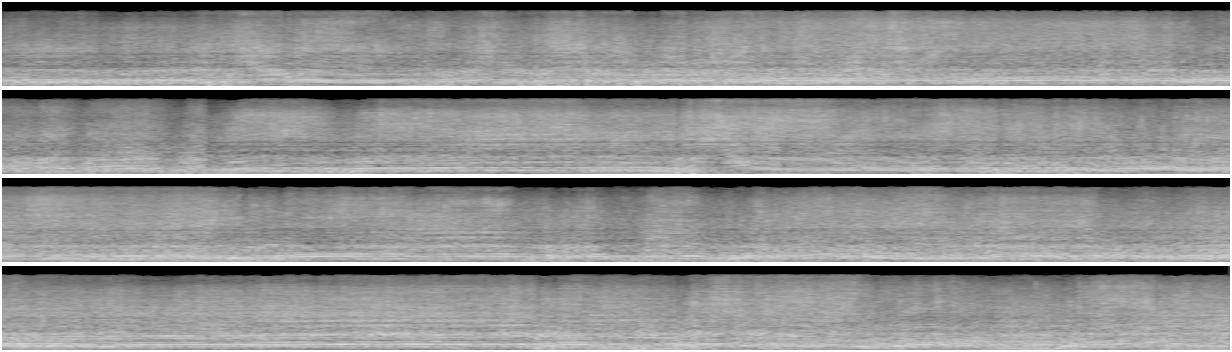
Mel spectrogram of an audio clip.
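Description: Speed Energy Formula Off-Road racing trucks running on the circuit, their engines revving up and down again and again as trucks pass one after another.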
